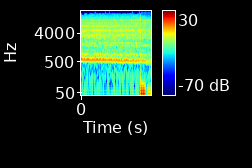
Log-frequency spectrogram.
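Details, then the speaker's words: 1950s (Dec 1952) Black & Decker U2 electric drill, still works; steady high whine over rough buzz, pitch sagging slightly; owner suspects motor runout needing tune-up, cause unconfirmed. "This thing still does work, but it sounds like it's got a weird run out problem. So the hairs of the motor probably need to get tuned up a little bit, and then it'll be great."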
